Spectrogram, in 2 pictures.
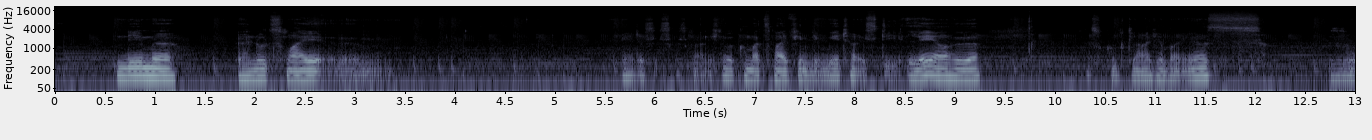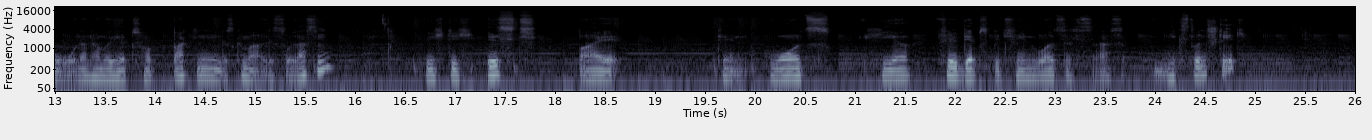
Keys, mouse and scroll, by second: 6.4-20.3 drag, 24.8-26.0 drag.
